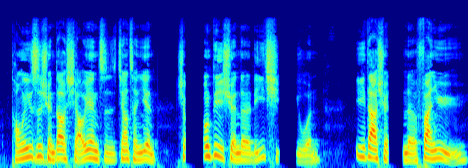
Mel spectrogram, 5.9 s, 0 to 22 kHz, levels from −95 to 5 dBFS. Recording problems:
audio cutting out; at 2.5 s, at 3.5 s and at 5 s

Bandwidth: 14.5 kHz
